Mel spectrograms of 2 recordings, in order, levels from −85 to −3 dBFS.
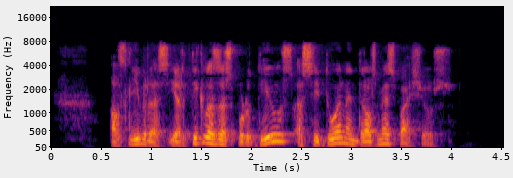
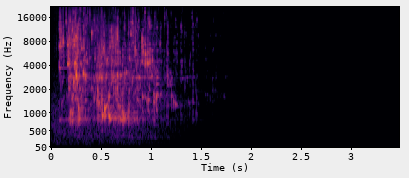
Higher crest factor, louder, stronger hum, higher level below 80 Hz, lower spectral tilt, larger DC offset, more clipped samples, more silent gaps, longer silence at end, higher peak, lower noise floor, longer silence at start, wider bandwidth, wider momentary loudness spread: second, 20 dB vs 28 dB; first, -26 LUFS vs -32 LUFS; neither; first, -54 dBFS vs under -90 dBFS; first, -4.5 dB/octave vs 5 dB/octave; neither; neither; neither; second, 0.55 s vs 2.05 s; first, -6 dBFS vs -12 dBFS; second, -53 dBFS vs under -90 dBFS; first, 0.6 s vs 0.1 s; second, 8.2 kHz vs over 20 kHz; second, 12 LU vs 19 LU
